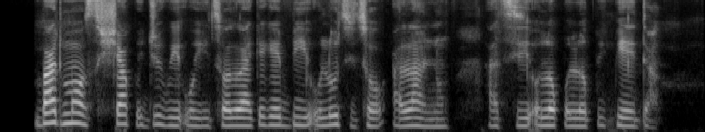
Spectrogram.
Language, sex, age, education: Yoruba, female, 15-29, tertiary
